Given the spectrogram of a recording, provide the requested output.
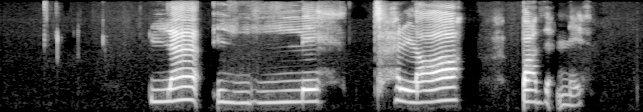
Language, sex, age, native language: Icelandic, female, 8, Icelandic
